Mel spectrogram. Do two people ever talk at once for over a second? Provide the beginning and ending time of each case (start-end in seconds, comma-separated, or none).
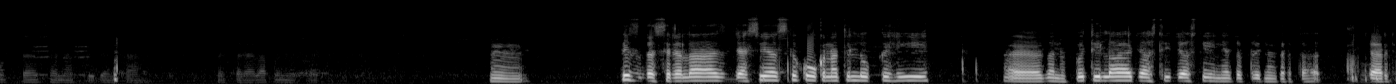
none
